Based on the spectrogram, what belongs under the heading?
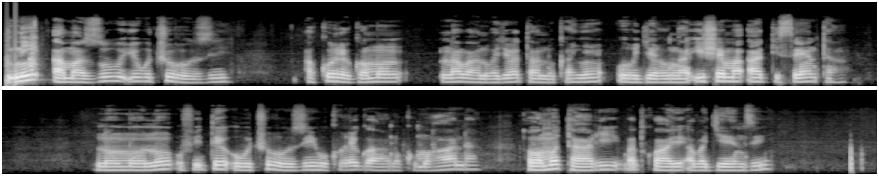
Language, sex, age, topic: Kinyarwanda, male, 25-35, finance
